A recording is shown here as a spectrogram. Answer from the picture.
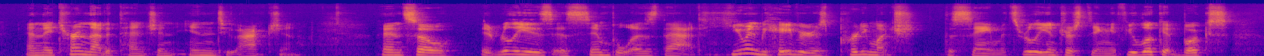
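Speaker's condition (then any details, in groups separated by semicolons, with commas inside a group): No condition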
